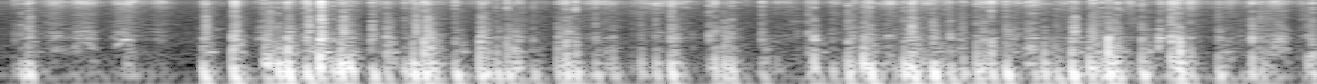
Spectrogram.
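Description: Fingertips and short nails of both hands tap and scratch a closed silver HP laptop lid. A rapid, uneven patter of dull, low-heavy taps mixes with brief scraping strokes, each sound dying away almost at once over a faint steady high hiss.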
